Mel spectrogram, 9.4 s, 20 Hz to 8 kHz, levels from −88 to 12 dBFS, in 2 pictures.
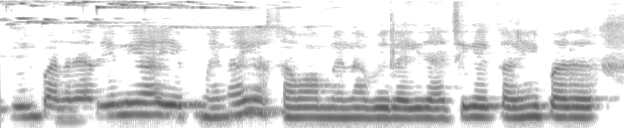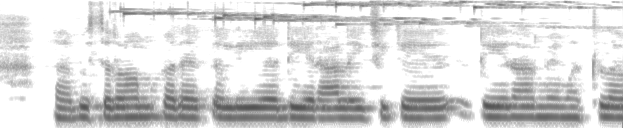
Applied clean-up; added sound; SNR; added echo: classical method Wiener filter.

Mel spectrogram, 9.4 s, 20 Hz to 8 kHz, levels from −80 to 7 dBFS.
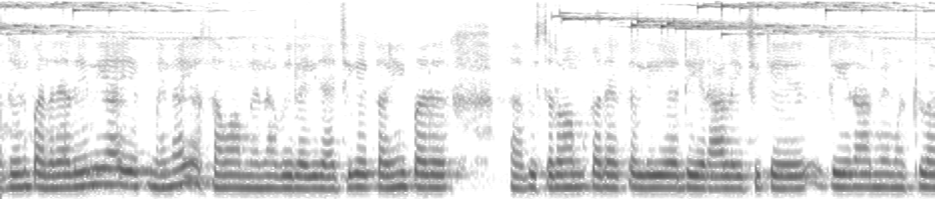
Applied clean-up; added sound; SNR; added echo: none; Chime; 12 dB; none.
